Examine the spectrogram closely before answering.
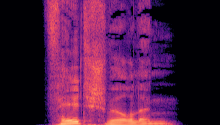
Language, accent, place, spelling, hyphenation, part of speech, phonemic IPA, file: German, Germany, Berlin, Feldschwirlen, Feld‧schwir‧len, noun, /ˈfɛltˌʃvɪʁlən/, De-Feldschwirlen.ogg
- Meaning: dative plural of Feldschwirl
